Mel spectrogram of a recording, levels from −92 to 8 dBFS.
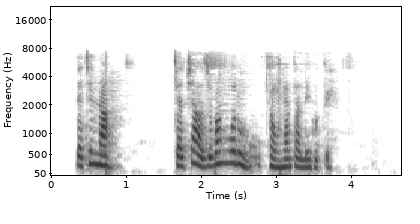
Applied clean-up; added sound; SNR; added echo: neural mask model DeepFilterNet 3.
